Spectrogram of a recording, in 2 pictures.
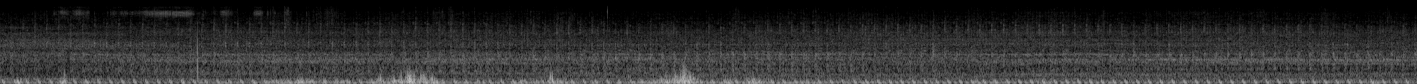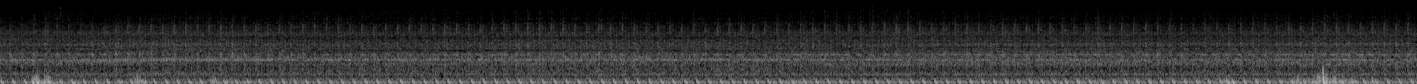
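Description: Tomo Vinković 821 tractor's diesel engine running steadily with an even pulse while it drives an orchard mist sprayer, a steady high whine over it. A few louder low thumps come through, about 4, 7, 14 and 27 seconds in.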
